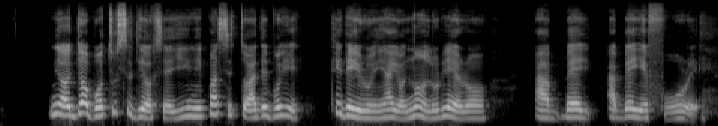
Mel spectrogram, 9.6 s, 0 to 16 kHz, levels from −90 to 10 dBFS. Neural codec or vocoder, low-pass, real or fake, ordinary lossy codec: codec, 44.1 kHz, 7.8 kbps, Pupu-Codec; 14.4 kHz; fake; none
